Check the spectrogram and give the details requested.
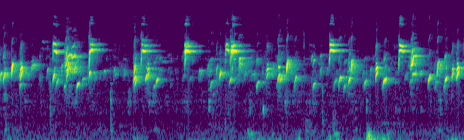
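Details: European goldfinch delivering batbata and setsata song to stimulate another goldfinch: quick tinkling twitters broken by bright, high, slightly buzzy notes in bursts around every half second. The background is clean.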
